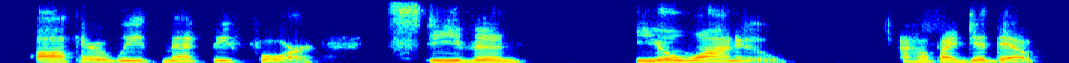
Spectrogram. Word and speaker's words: Eoannou: There is no W in the name, I'm just saying, but it is pronounced as if there were.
